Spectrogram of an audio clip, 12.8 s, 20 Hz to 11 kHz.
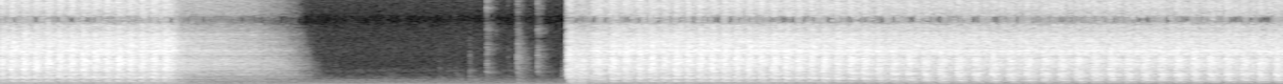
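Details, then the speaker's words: BMW E36 on its first start attempt in 6 months after restoration: even cranking pulses at roughly three a second that never catch or fire. "that's not so good. Why is that not starting?"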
